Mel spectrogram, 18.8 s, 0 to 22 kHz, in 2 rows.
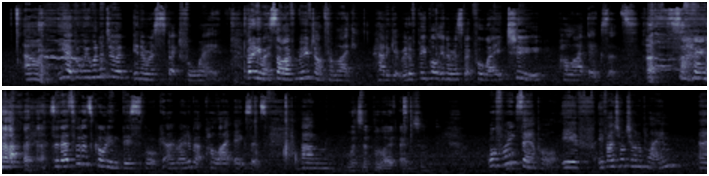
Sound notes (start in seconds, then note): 8.6 laughs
